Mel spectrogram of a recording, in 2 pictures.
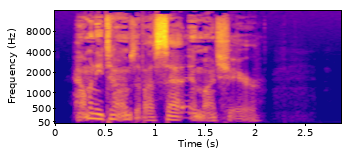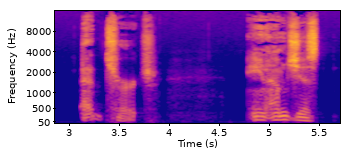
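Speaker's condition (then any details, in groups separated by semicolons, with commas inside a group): Spasmodic dysphonia; voice issue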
